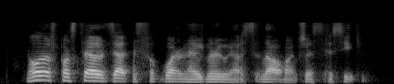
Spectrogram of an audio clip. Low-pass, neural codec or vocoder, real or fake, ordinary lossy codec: 7.2 kHz; codec, 16 kHz, 0.5 kbps, FreqCodec, larger model; fake; AAC, 48 kbps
